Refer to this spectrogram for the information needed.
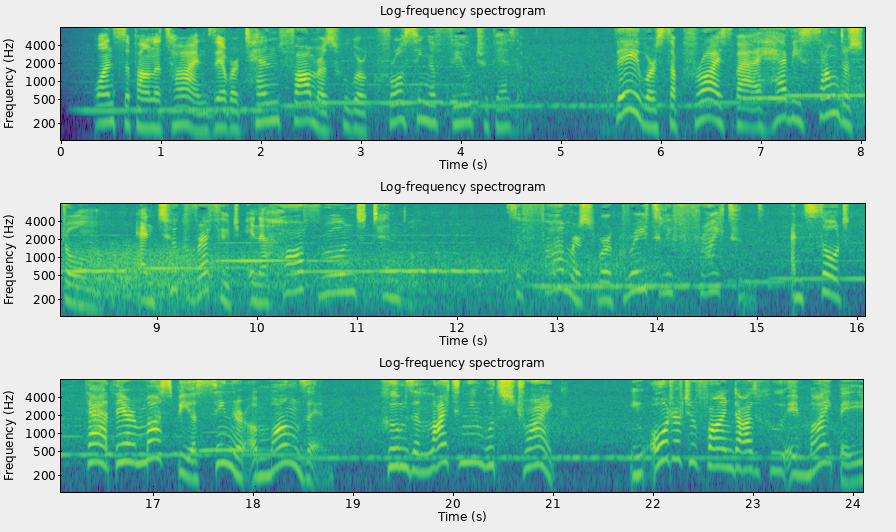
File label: english audiobooks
